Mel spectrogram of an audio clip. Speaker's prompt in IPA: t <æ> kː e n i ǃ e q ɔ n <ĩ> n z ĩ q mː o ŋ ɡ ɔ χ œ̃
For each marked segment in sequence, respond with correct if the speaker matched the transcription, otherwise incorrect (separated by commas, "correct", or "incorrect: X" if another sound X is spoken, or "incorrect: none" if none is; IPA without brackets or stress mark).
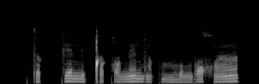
incorrect: œ, incorrect: ẽ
